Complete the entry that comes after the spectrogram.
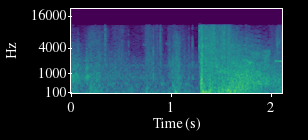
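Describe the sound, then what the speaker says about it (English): Hand cannon gunfire in a video game, a loud sharp blast bursting in after a quieter stretch and ringing on with dense crackling noise to the end. "He's literally just using a hand cannon."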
